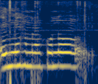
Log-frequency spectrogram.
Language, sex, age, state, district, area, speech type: Maithili, female, 60+, Bihar, Sitamarhi, urban, spontaneous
